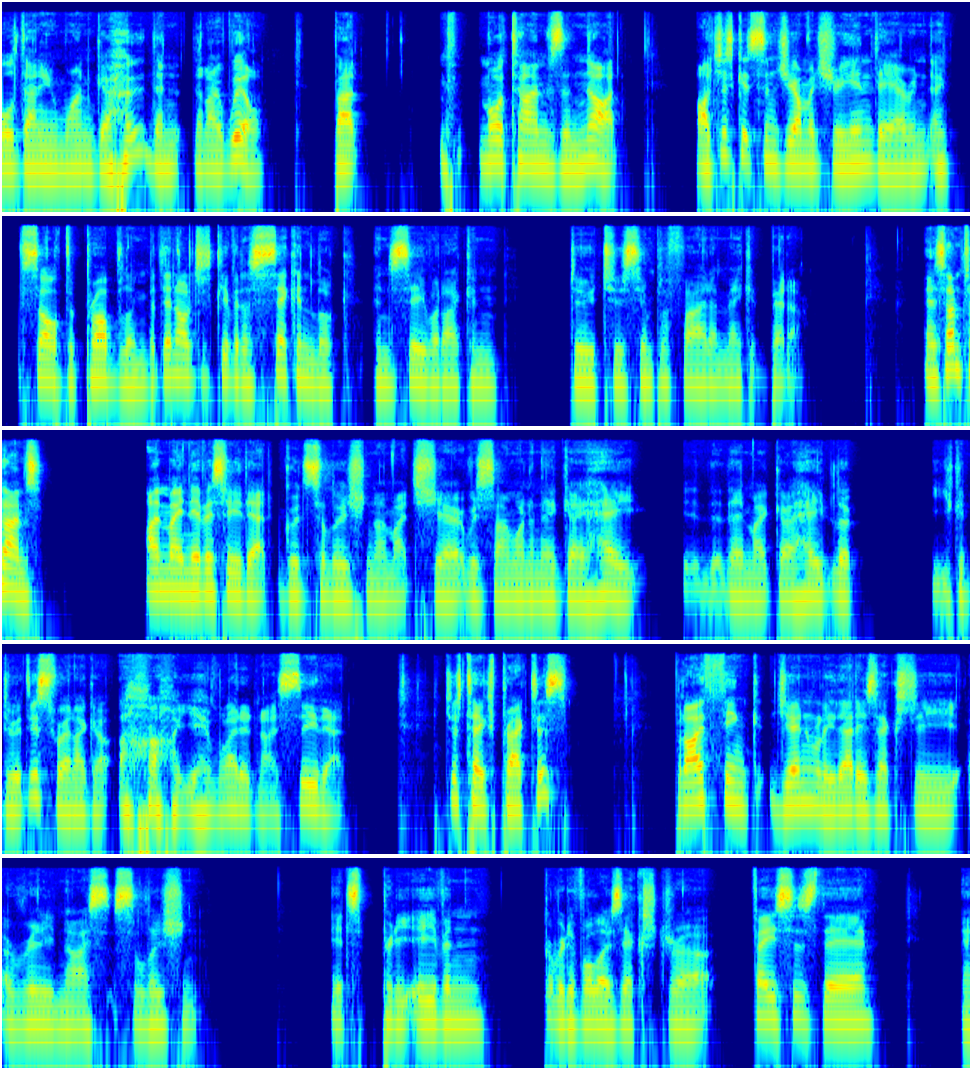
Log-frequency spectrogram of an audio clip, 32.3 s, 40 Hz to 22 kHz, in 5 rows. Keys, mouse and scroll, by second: 10.3-13.1 middle drag, 23.9-28.9 middle drag, 29.3 scroll down 1, 30.1-32.1 middle drag.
